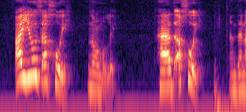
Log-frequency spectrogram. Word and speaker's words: أخوي: If you want to say my brother, also to pronunciation, pick the easiest one. You can either say أخي or أخوي. I use أخوي normally.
